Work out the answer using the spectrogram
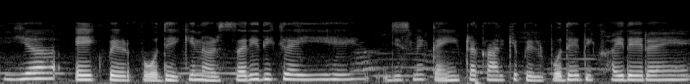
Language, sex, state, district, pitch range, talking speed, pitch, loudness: Hindi, female, Madhya Pradesh, Dhar, 205-230 Hz, 165 wpm, 215 Hz, -16 LUFS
